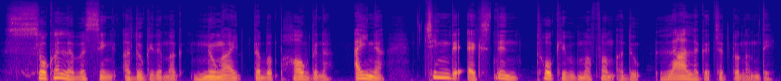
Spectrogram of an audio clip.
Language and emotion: Manipuri, sad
